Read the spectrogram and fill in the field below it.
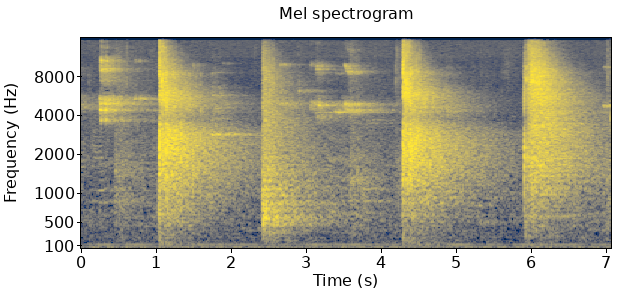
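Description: A hard ball smacks against a wall and echoes through a large hall.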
